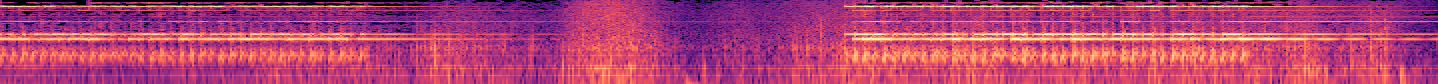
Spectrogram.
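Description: A telephone rings twice, each long burst a bright, steady electronic trill rich in high overtones, separated by a pause of near silence. No one speaks.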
